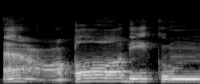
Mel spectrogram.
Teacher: النزول إلى وسط الحلق هذا مخرج العين أن تحس انزعاج في المخرج أن تحس كأنه عم تبلع شيء ويجري فيها الصوت فترة زمنية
